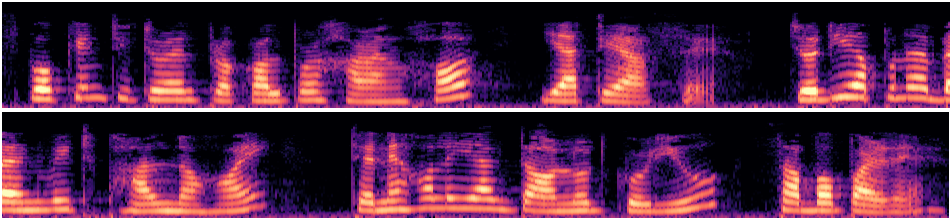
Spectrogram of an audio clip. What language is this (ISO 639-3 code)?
asm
